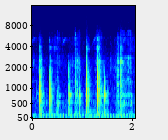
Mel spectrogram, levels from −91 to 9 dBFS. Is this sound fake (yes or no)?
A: no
